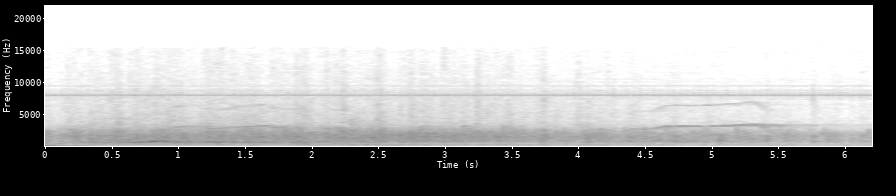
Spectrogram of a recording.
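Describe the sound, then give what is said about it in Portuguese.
An audience applauds during a church service in Brasília, a soft, even wash of many hands clapping that holds steady for about six seconds and eases off slightly at the end. “Pode aplaudir ao Senhor, né?”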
